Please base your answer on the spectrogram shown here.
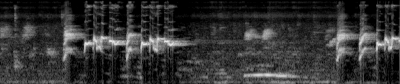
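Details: Lively sooty-headed bulbul whose song is meant to provoke other bulbuls, for training recordings: short bursts of bright liquid whistles sliding downward, a soft lower whistle between phrases.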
